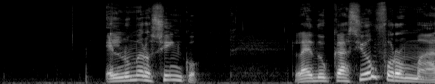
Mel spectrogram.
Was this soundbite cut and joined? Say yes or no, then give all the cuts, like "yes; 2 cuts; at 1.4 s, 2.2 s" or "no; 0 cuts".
no; 0 cuts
